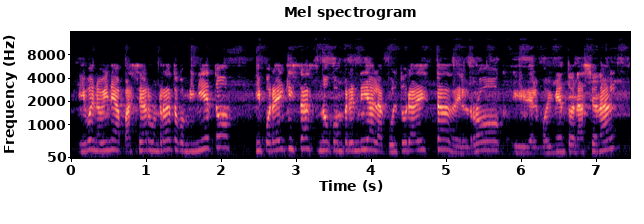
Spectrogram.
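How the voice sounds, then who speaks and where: With noticeable noise behind it, the voice keeps a moderate pace and ordinary pitch movement. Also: woman, high pitch for a woman. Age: 60s. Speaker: retired homemaker, street interviewee. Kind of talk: street interview.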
